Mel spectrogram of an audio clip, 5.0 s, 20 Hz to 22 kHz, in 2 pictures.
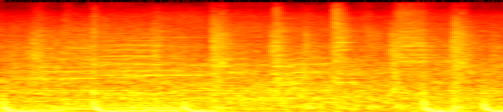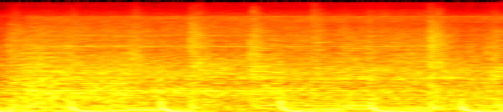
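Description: A 100-foot industrial machine washing silk rolls runs with a loud, steady mechanical whir and broadband rush, with regular low clanking pulses repeating throughout.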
